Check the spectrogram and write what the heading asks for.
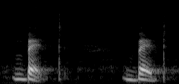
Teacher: The lips are loosely spread or neutral. Bed, bed. It is loosely spread.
